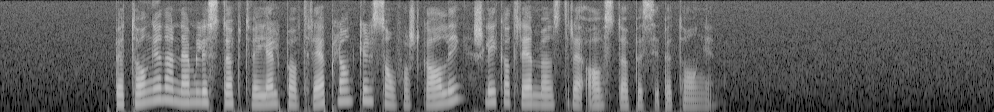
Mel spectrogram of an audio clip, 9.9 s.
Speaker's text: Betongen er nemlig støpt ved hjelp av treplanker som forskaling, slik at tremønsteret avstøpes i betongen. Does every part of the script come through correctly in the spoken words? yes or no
yes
